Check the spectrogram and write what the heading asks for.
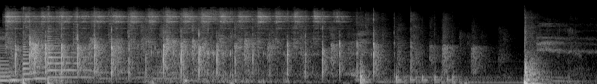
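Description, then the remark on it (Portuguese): Hands clapping in a quick, steady run of sharp slaps, with some tonal sound running underneath; the claps thin out toward the end before one louder hit. “Palmas aí, família.”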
